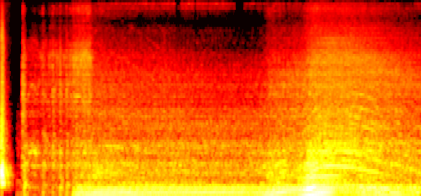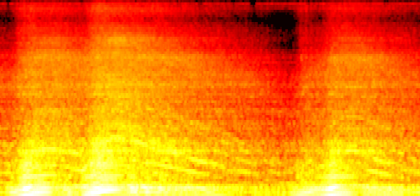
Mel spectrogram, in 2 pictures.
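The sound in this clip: A car engine, a one-of-a-kind configuration, fires up with a low burst and settles into a rumbling idle. It is then revved several times, each throttle blip sweeping up in pitch and falling back.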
